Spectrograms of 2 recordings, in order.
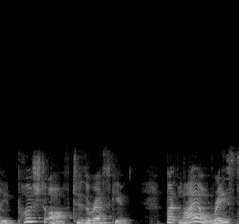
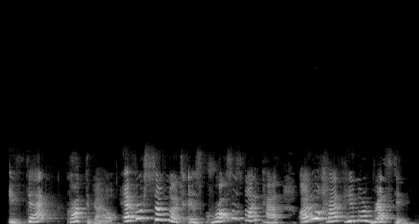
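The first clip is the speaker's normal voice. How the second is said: higher, louder huffy threat; indignant threat; 9 semitones higher, 8 dB louder than usual. Acted. Huffy neighbor calling back her threat while storming off. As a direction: threaten loudly while leaving. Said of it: "she called back over her shoulder".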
